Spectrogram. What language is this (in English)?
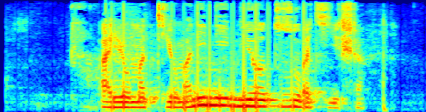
Kinyarwanda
